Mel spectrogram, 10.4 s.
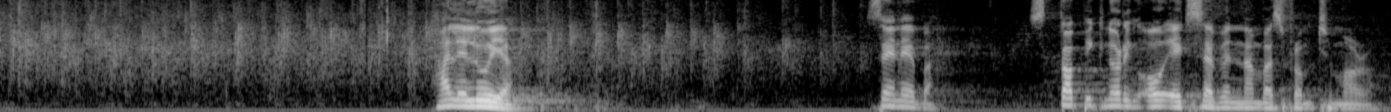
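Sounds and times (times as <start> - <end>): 
audience clapping hands: 0.0 - 7.1
speech: 3.3 - 4.0, 6.6 - 7.2, 7.8 - 10.4.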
